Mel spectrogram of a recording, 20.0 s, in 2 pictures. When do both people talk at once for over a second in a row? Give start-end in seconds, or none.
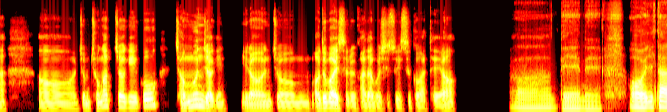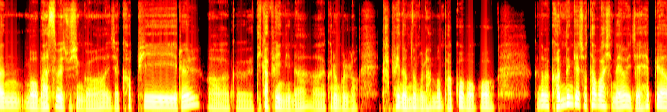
none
